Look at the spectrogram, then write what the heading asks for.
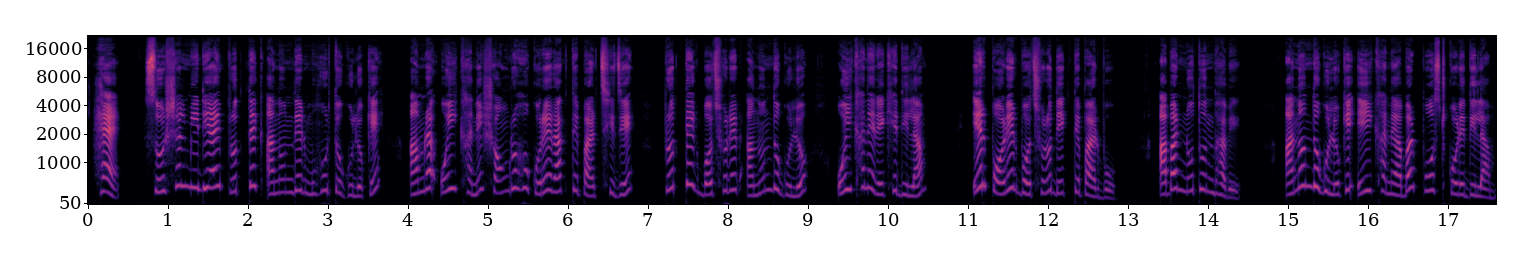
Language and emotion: Bengali, neutral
